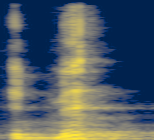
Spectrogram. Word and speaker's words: admit: a verb um and okay admit admit admit has two syllables the second syllable has the accent admit admit is a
